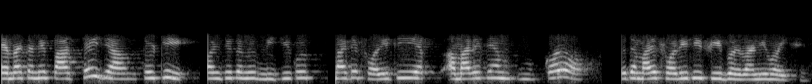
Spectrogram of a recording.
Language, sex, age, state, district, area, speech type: Gujarati, female, 18-30, Gujarat, Mehsana, rural, conversation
